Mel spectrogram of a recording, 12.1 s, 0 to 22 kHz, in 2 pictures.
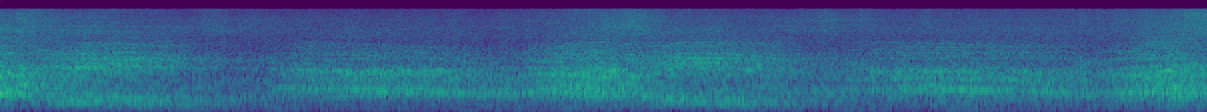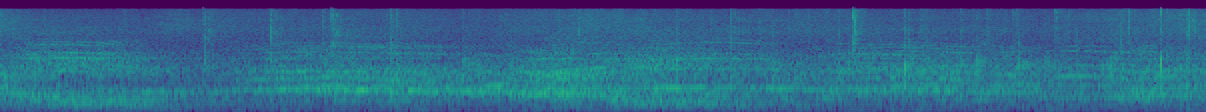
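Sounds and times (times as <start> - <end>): crowd talking and shouting: 0.0 - 12.0
scattered handclaps: 6.9 - 12.0.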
